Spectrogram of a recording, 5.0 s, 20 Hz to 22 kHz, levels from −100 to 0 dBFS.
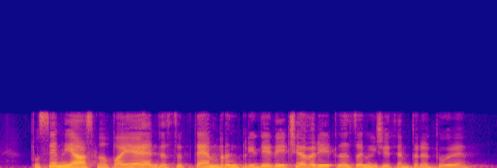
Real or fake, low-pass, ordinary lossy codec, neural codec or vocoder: fake; 7.2 kHz; none; codec, 16 kHz, 1 kbps, FunCodec, trained on Chinese and English, 50 frames a second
